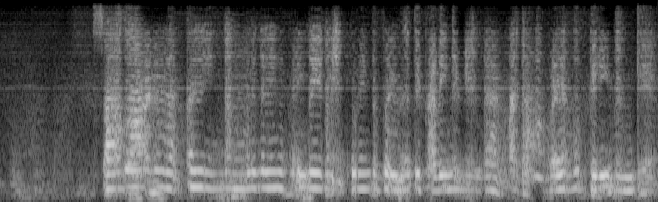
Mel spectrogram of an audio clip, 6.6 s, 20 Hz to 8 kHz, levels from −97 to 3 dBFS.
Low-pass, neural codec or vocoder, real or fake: 7.2 kHz; codec, 44.1 kHz, 0.9 kbps, DAC; fake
